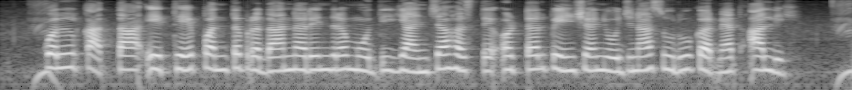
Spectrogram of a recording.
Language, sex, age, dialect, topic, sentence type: Marathi, male, 18-24, Varhadi, banking, statement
